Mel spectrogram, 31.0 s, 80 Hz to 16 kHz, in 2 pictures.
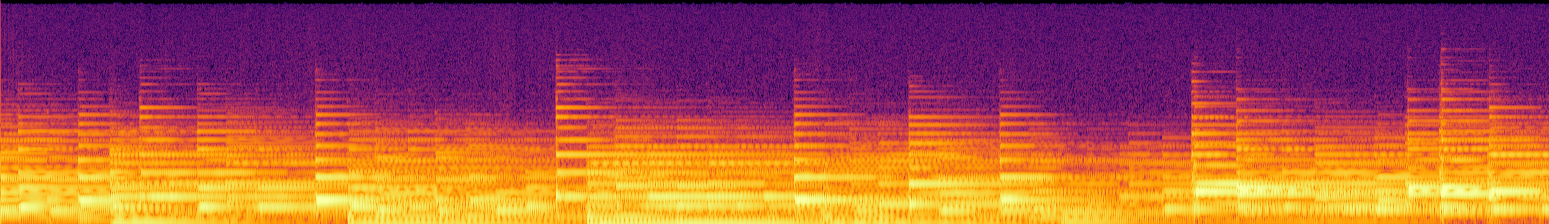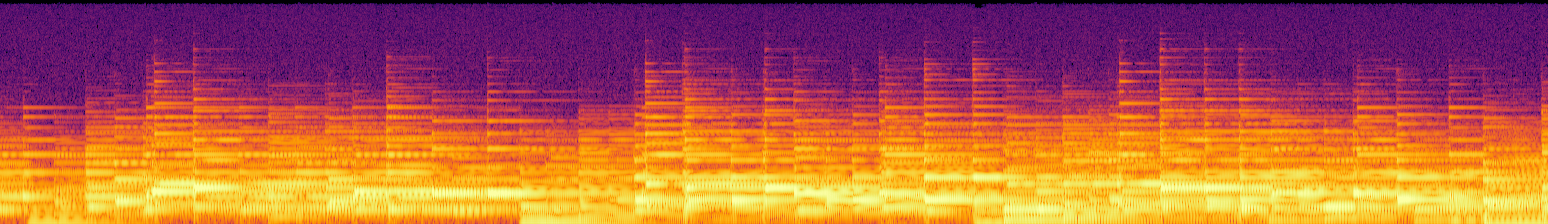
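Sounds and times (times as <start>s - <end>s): piano chords: 0.0s - 30.9s
held bass notes: 3.4s - 11.1s.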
